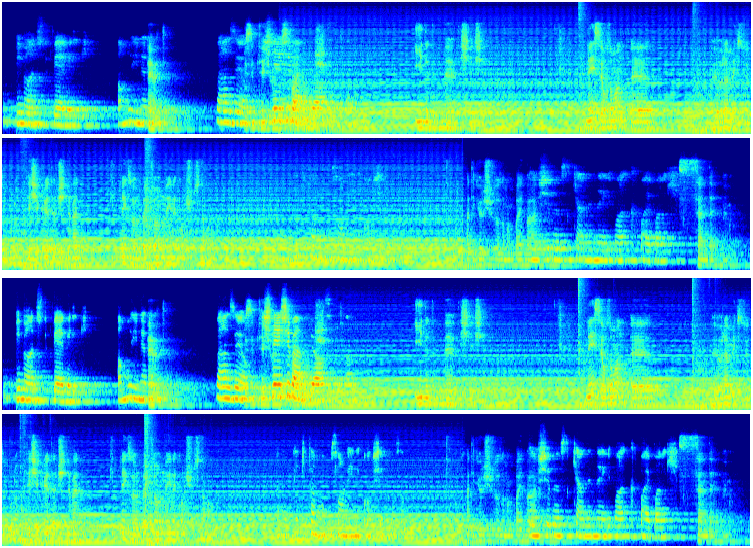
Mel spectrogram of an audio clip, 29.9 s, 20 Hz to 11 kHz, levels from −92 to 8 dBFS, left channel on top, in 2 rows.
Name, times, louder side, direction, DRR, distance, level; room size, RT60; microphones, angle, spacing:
voice 1, 0.3-1.5 2.3-3.1 4.3-7.1 20.5-23.2 25.5-27.5 27.7-28.5, right 4 dB, 90° right, 10 dB, 0.6 m, -27 dB
voice 2, 4.8-6.6 8.2-9.7 11.1-13.0 14.2-16.5 17.1-19.3 23.8-25.7 28.5-29.6, equal, 5° left, 3 dB, 0.6 m, -31 dB
sound 1, 5.5-24.2, left 1 dB, 65° left, 0.7 m, -30 dB
sound 2, 11.5-11.9 13.8-14.3 15.3-15.9 17.6-19.6, right 1 dB, 45° right, 1.5 m, -36 dB
9.4 x 5.2 x 4.4 m, 2.1 s
head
